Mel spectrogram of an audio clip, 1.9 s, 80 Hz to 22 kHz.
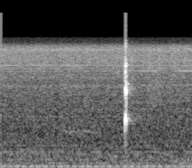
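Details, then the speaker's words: A single short, sharp hiccup from a dog against quiet room hum, recorded January 2009. "hiccups do you got the hics do you got the hiccups"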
